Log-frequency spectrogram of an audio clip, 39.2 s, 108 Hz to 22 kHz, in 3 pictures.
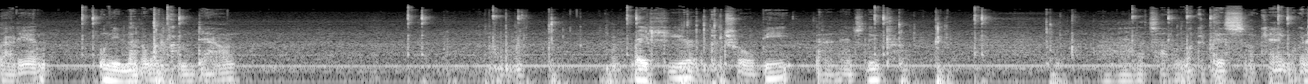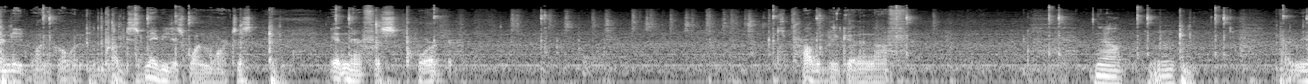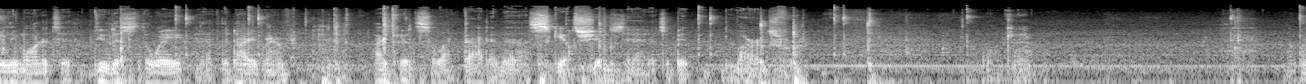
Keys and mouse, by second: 1.5 ctrl+r, 5.4 a, 6.2 click, 7.1 ctrl+b, 9.0 a, 9.4 Tab, 10.5 a, 13.0 Tab, 14.1 ctrl+r, 15.4 a, 15.8 Tab, 16.8 a, 17.0 middle click, 17.5 middle click, 17.9 middle click, 18.3 middle click, 20.4-22.1 middle drag, 24.4 right click, 24.9 Tab, 27.4 ctrl+Tab, 29.4 ctrl+KP_Add, 31.4 s, 33.7 a, 34.1 Tab, 34.8 a, 35.0-36.6 middle drag.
